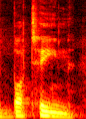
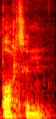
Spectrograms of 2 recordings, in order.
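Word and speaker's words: Bottin: The way to pronounce this guy's name is Botin, not Botton.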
